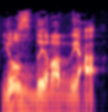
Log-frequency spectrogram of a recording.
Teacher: الصاد المشمه يعني الصاد المخلوطه بحرف الزاي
